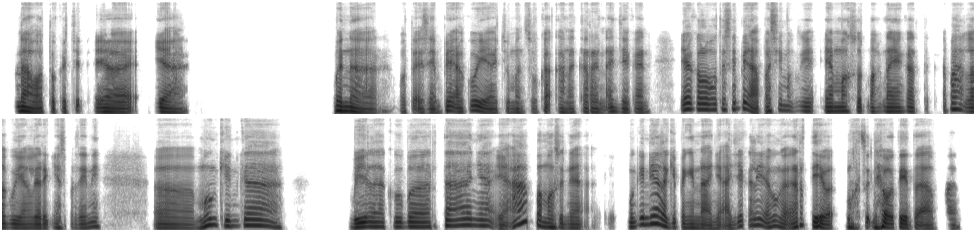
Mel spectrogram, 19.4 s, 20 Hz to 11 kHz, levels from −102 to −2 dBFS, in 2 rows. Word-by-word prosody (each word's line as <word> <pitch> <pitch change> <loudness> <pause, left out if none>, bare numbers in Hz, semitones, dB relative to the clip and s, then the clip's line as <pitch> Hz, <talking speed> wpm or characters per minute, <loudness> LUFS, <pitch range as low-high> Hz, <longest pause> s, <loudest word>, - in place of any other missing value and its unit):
Nah, 125 -2 +6
waktu 100 - -2
kecil. - - -6
Iya 105 0 +4 0.5
iya. 95 -5 +2 1.5
Benar, 105 -10 +4 0.2
waktu 100 -2 -10
SMP 90 -1 -5
aku 100 - -6
ya, - - +1
cuman 90 -1 -5
suka 90 - -6
karena 90 -2 -4
keren 95 -3 -2
aja 105 -4 -2
kan. 90 -1 -2 0.4
Ya - - +3
kalau 165 -1 +3
waktu 160 0 -3
SMP 175 +3 -4
apa 120 - -3
sih 150 - -7
maksud 130 -2 -10 0.3
ya 120 - +4
maksud 120 0 -2
makna 110 +1 -2
yang 115 - -2
kat 115 - 0 0.3
apa, 175 - 0
lagu 110 0 +1
yang 100 - -1
liriknya 105 +1 0
seperti 105 -1 -6
ini, 135 - -2 0.6
eee, 100 -1 0 0.2
"Mungkinkah, 170 0 +2 0.9
bilaku 130 +2 +3
bertanya," 165 +6 +1 0.2
ya - - 0 0.2
apa 275 - -1
maksudnya? 110 -3 0 0.3
Mu - - -24 0.2
mungkin 130 +10 +1
dia 220 - +6
lagi 125 -7 +2
pengen 105 -2 0
nanya 90 -1 0
aja 85 - -2
kali 175 - -1
ya, - - -1
aku 135 - +1
nggak 105 -3 +1
ngerti, 135 -2 +1
wak - - -4
maksudnya 105 +1 -2
waktu 110 +2 +3
itu 90 - -3
apa. 80 - -10
115 Hz, 180 wpm, -23 LUFS, 100-135 Hz, 1.5 s, Nah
